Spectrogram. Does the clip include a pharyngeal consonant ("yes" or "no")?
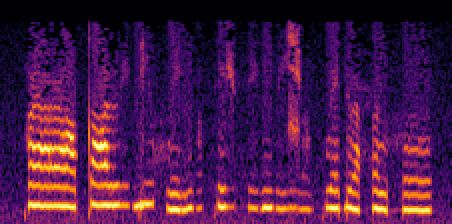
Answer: yes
